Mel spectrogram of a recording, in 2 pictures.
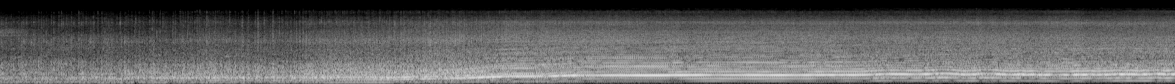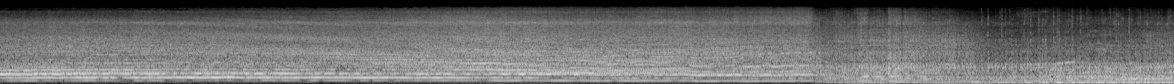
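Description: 4WD pulling truck's engine at full throttle on a pull: the revs climb over the first few seconds and are held high and fairly steady for about a quarter of a minute, then fall away sharply about 20 seconds in as the throttle is let off.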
